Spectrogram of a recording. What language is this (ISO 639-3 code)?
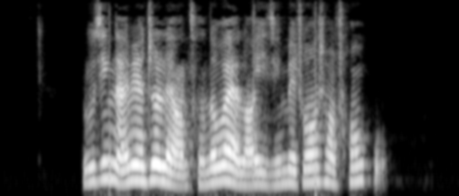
zho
